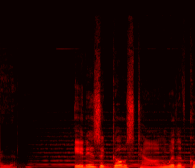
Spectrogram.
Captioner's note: voiceover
